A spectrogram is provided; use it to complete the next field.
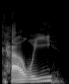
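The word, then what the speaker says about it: kawaii: design fun little stickers I think it's called kawi spelled like Hawaii but instead of a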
